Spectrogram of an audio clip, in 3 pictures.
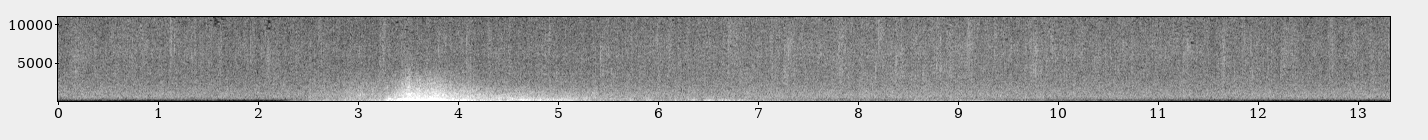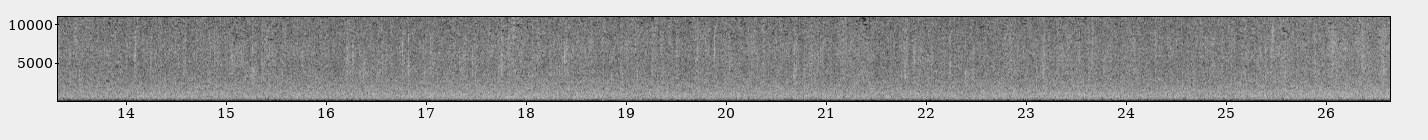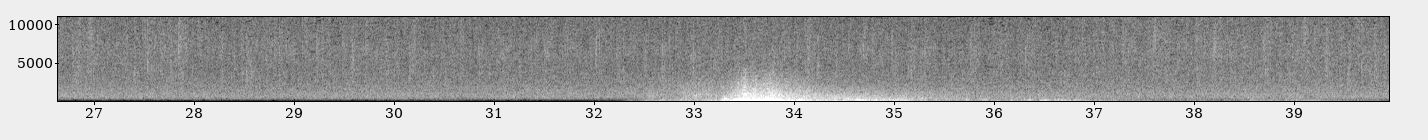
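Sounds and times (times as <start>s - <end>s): rain hissing: 2.3s - 10.8s, 32.3s - 39.9s
thunder rumbling: 2.4s - 9.7s, 32.4s - 39.8s.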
